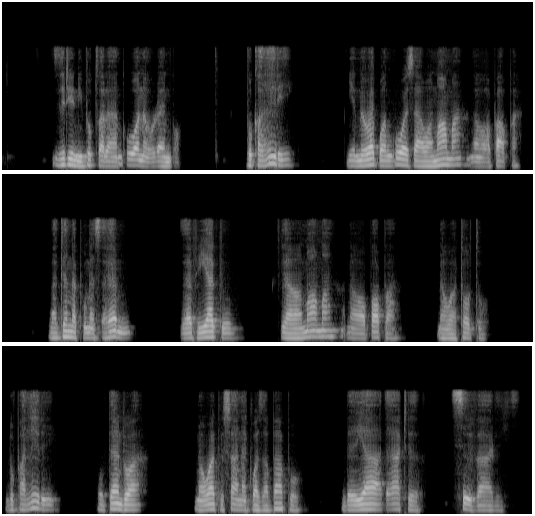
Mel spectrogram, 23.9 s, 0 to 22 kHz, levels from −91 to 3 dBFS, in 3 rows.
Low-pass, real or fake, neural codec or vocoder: 7.2 kHz; fake; codec, 16 kHz, 0.5 kbps, X-Codec, HuBERT features, trained on balanced general audio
